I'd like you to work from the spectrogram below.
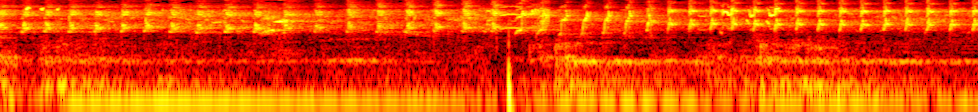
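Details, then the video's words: Lovebird song in a contest simulation for mental training before singing competitions: a continuous, piercing stream of quick buzzy chirps with a steady pulsing beat and a single loud tap midway. "SIMULASI LOMBA TERBARU : TERBUKTI AMPUH MELATIH MENTAL LOVEBIRD"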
